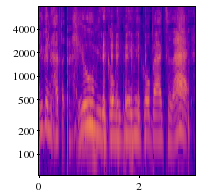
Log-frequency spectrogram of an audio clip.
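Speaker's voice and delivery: loud, high-pitched riff through laughter; laughing boast. Real, not acted. Fighter joking about leaving poverty behind, laughing loudly. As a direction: crack up while boasting, voice way up.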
